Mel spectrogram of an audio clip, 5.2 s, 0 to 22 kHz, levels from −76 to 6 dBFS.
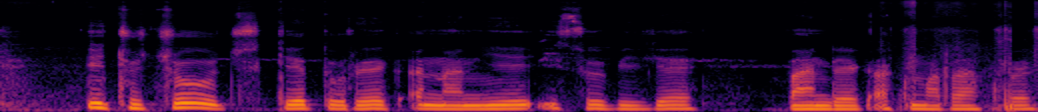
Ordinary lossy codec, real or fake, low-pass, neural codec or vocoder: none; fake; none; vocoder, 44.1 kHz, 128 mel bands every 512 samples, BigVGAN v2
